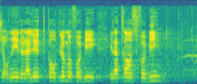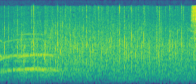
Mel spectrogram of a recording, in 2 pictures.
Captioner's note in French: Applaudissements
